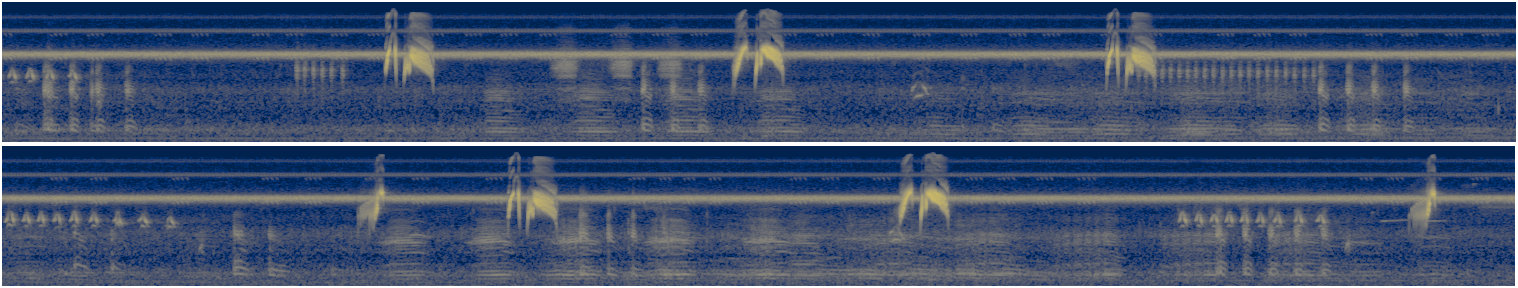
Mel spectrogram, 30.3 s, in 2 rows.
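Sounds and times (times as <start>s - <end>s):
insect drone: 0.0s - 30.2s
bird chirps: 3.8s - 4.3s, 7.4s - 7.8s, 29.2s - 29.5s.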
